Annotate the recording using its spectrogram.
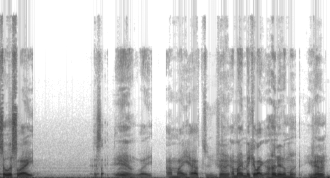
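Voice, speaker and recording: The speaker has an American accent and talks at a moderate pace with ordinary pitch variation. Noticeable background noise and audible room echo are present. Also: man, medium pitch for a man. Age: 20s. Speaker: day trader. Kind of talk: casual chat. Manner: stuttering at times.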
